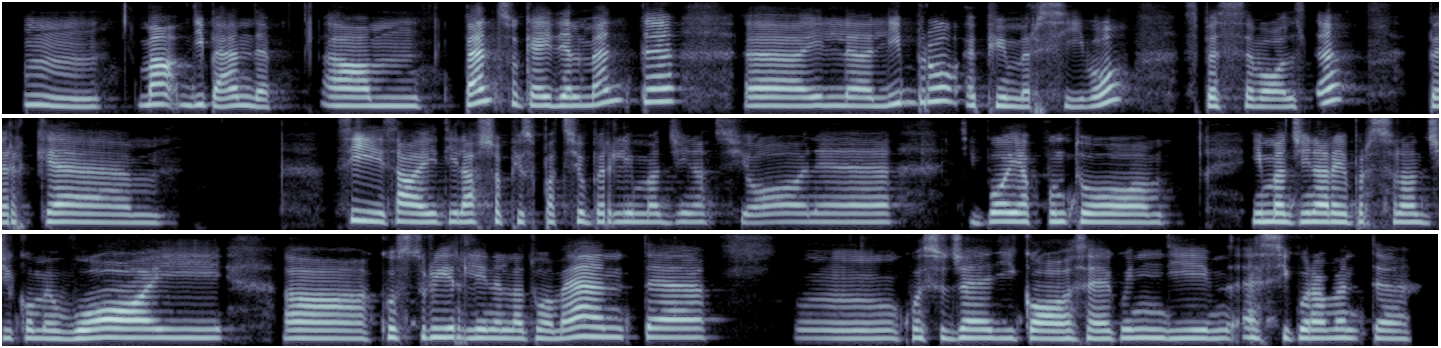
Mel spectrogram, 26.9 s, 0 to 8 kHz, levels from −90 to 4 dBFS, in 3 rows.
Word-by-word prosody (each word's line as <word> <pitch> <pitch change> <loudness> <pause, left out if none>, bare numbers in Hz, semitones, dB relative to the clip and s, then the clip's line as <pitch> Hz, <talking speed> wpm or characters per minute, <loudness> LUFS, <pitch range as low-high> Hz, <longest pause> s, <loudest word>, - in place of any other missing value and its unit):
Mhmm, 215 -5 -3 0.2
mah, 270 +1 +4
dipende. 235 -4 -1 0.3
Uhm, 230 -2 +1 0.3
penso 290 +1 +4
che 245 - 0
idealmente, 315 +10 +1 0.4
uhm, 235 -1 +3
il 235 +1 -2 0.3
libro 330 +7 0
è 240 -1 -4
più 235 - -1
immersivo 225 - -3 0.3
spesse 225 0 -4
volte 210 - -1 0.4
perché, 230 +1 -3 0.5
mhmm 205 0 -11 1.0
sì, 255 -4 +2
sai, 225 -1 +3
ti 235 +2 -4
lascia 230 +1 0
più 230 - -6
spazio 230 +1 -5
per 230 +2 -3
l'immaginazione, 225 0 -4 0.4
ti 210 - -16
puoi 240 +3 +3
appunto 225 -2 -1 0.5
immaginare 230 0 +4
i 220 - +1
personaggi 220 -1 -3
come 215 0 -2
vuoi, 230 +2 +5 0.4
uhm, 215 -1 +2
costruirli 240 0 0
nella 220 -1 0
tua 210 +1 -2
mente, 245 0 +3 0.5
mhmm, 215 -1 -5
questo 225 +1 -3
genere 225 +1 +2
di 215 -1 -6
cose. 210 0 +2
Quindi, 220 0 -1
mhmm, 215 +1 -4
è 235 +3 -3
sicuramente 220 -2 -1
230 Hz, 105 wpm, -22 LUFS, 215-235 Hz, 1.0 s, vuoi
